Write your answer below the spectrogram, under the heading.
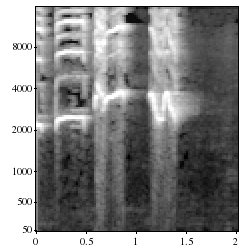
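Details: Orange-headed thrush singing in the ngeplong slow style: two clear whistled notes near a steady pitch, then two louder, rising and wavering whistles with rich overtones, separated by short gaps, with a quiet low hum underneath.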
